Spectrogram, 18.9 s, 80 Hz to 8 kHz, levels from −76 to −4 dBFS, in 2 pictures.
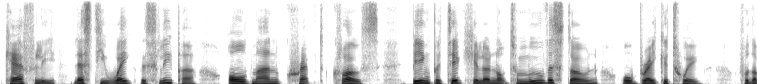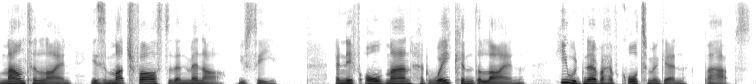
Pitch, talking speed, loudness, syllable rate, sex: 155 Hz, 155 wpm, -19 LUFS, 4.2 syllables/s, male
